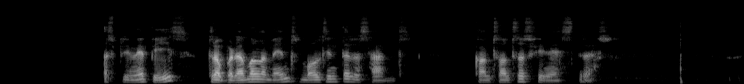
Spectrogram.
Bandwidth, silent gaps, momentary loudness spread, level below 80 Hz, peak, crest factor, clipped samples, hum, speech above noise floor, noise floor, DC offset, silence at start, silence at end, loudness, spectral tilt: 10.5 kHz; none; 18 LU; -78 dBFS; -8 dBFS; 26 dB; under 0.1%; none; 49 dB; -80 dBFS; under 0.1%; 1.05 s; 1.35 s; -30 LUFS; -5 dB/octave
